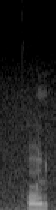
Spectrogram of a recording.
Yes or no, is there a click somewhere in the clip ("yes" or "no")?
no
